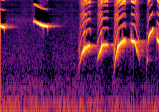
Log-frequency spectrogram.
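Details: Many-voiced White-rumped shama song used to stimulate shamas. Two clear high whistles, one falling, are followed by five loud ringing arched notes in quick succession.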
